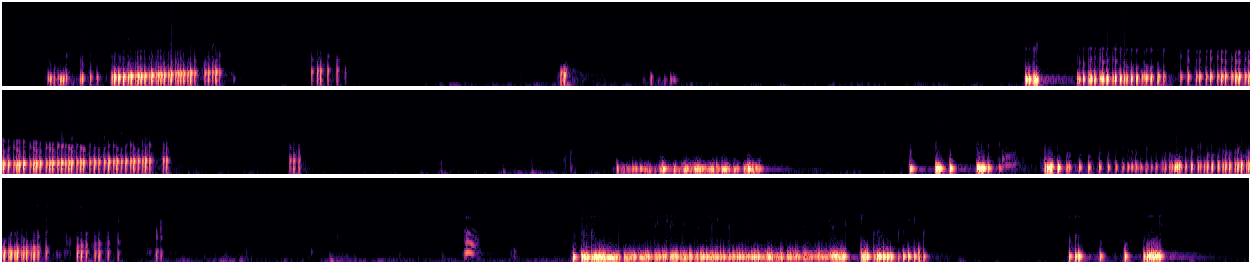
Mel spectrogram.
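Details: Bursts of low, gurgling, groaning rumbles separated by silence; ordinary stomach growling (borborygmi) from gas and fluid moving through the gut.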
